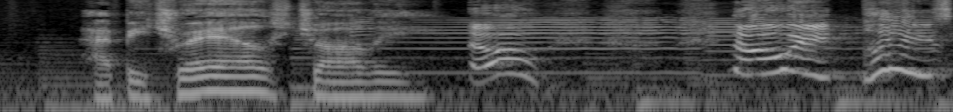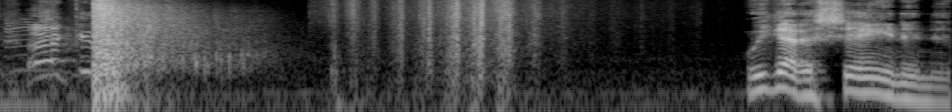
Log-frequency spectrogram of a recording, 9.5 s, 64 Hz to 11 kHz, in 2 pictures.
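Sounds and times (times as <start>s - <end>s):
speech: 0.5s - 2.9s, 3.7s - 5.7s, 8.5s - 9.5s
gunfire from a handgun in a horror drama: 5.3s - 6.2s.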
